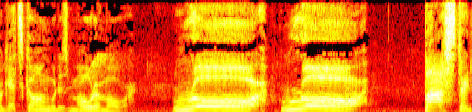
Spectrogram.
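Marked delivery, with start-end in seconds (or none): 1.7-3.7 loud, high roaring engine noise; mower roar. Retold or imitated. Imitating the motor mower. 4.2-4.7 loud, higher angry yell; Dad shouting. Retold or imitated. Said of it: "shouts Dad".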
